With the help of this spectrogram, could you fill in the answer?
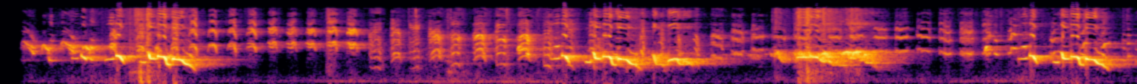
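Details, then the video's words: Black-naped oriole of the Javan form in vigorous song: rich fluting whistles that slide downward in short phrases every few seconds, mixed with thin scratchy high chatter between phrases. "Burung kepodang jawa gacor"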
